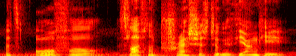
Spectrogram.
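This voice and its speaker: A man's voice: mid-range voice, normal speed, pushed and bright, slight background noise. A man hosting a let's play, commenting casually and reading dialogue choices aloud.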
